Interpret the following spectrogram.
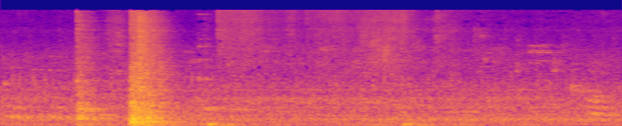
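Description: A few sharp knocks and a clatter of kitchen things being handled, the loudest about a second in, followed by a soft hiss.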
